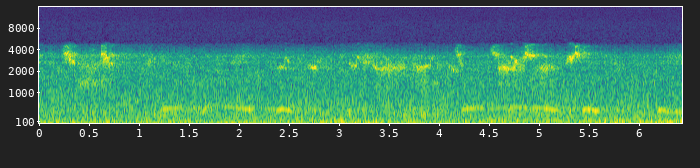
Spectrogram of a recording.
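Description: Faint birdsong: scattered high chirps, plus a lower arching call that repeats every second or two, over a faint steady low hum.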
